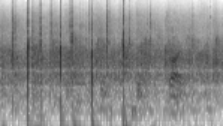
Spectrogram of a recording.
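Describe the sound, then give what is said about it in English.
Audience applause welcoming a speaker at a talk on democracy: a few sharp, separate claps stand out over a low, scattered patter. “Can we give him a warm welcome?”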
